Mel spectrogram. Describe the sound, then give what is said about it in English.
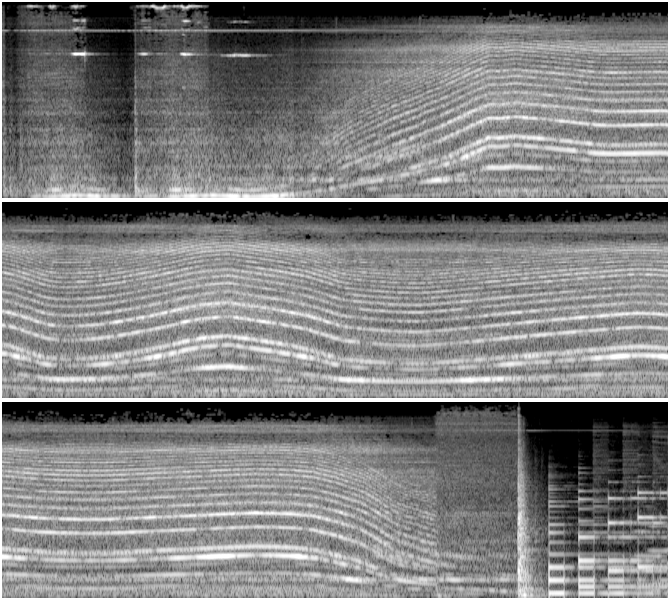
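An electric race car powers up as the driver pushes the ignition button with the high voltage on, giving a loud, rising electric whine that swoops up and down in pitch for about fifteen seconds, then cuts off abruptly, with no one talking. “So I push the ignition button.”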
